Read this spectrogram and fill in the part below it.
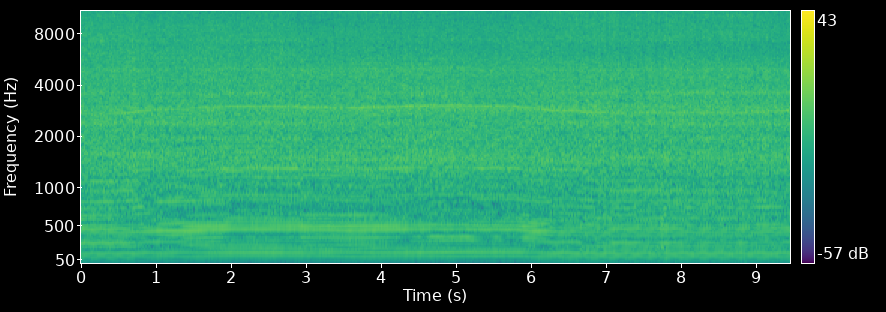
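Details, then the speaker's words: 1959 military single-cylinder engine fed from fuel line in a gas can, carburetor high-speed circuit sprayed out and slightly flooded: flat-out buzzing at a high, unsteady speed well above normal, overspeeding as the governor runs wild. "But that governor was running wild. And that's through here. It was revving up pretty high."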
